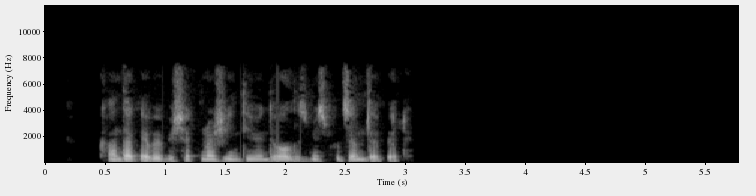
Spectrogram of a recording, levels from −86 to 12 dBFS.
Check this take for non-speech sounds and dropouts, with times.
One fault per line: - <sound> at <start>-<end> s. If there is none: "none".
none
